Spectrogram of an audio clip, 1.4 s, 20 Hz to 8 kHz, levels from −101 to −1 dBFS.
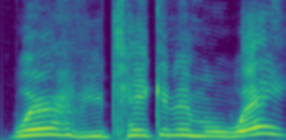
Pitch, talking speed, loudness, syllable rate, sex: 295 Hz, 250 wpm, -18 LUFS, 7.2 syllables/s, female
